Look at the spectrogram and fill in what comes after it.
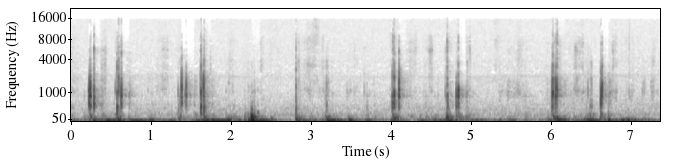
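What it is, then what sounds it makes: Silicone pop-it fidget toy. Fingertips press and pop the bubbles of a yellow round silicone push-pop fidget toy resting on a table. Short, soft, dull pops come at an irregular pace, each dying away almost at once, with most of the energy low and very little brightness.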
